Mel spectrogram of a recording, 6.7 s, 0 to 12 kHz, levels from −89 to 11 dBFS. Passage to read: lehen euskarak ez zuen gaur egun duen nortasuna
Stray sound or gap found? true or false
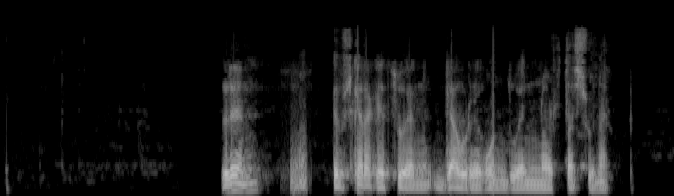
true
